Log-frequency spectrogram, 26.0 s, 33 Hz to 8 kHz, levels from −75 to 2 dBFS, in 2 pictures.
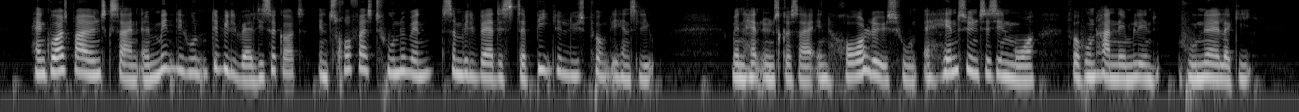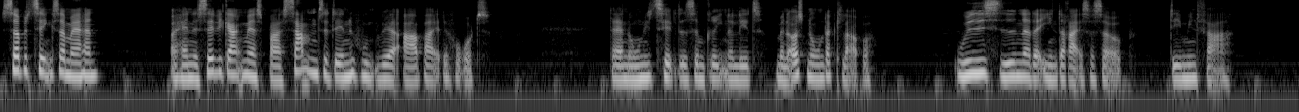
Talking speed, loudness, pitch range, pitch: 215 wpm, -26 LUFS, 165-210 Hz, 180 Hz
